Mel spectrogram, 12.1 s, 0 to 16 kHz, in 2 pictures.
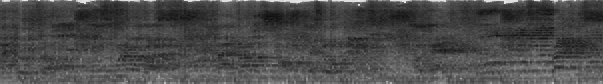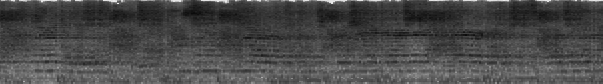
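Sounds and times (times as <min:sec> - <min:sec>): workout music over loudspeakers: 0:00.0 - 0:12.0.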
